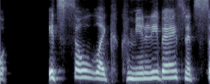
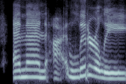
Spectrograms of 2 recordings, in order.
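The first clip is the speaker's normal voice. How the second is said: plain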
